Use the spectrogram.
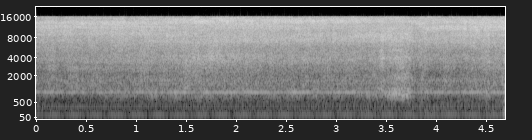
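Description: Airbrush or spray can hissing steadily while paint goes onto a model Sturmgeschütz III Ausf B tank, a continuous close airy spray with a low hum beneath and a short burst near the end.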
